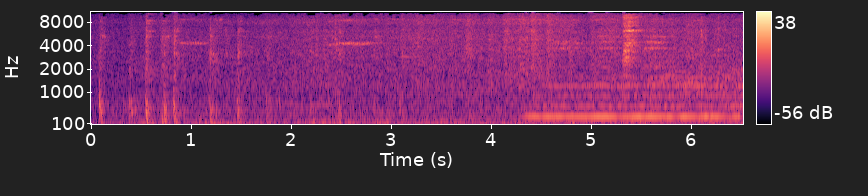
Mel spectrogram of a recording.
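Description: Indian express train pulling away from a station, its wheels clicking and knocking over the rail joints. About four seconds in, a locomotive horn sounds one long steady note, the loudest sound here.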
